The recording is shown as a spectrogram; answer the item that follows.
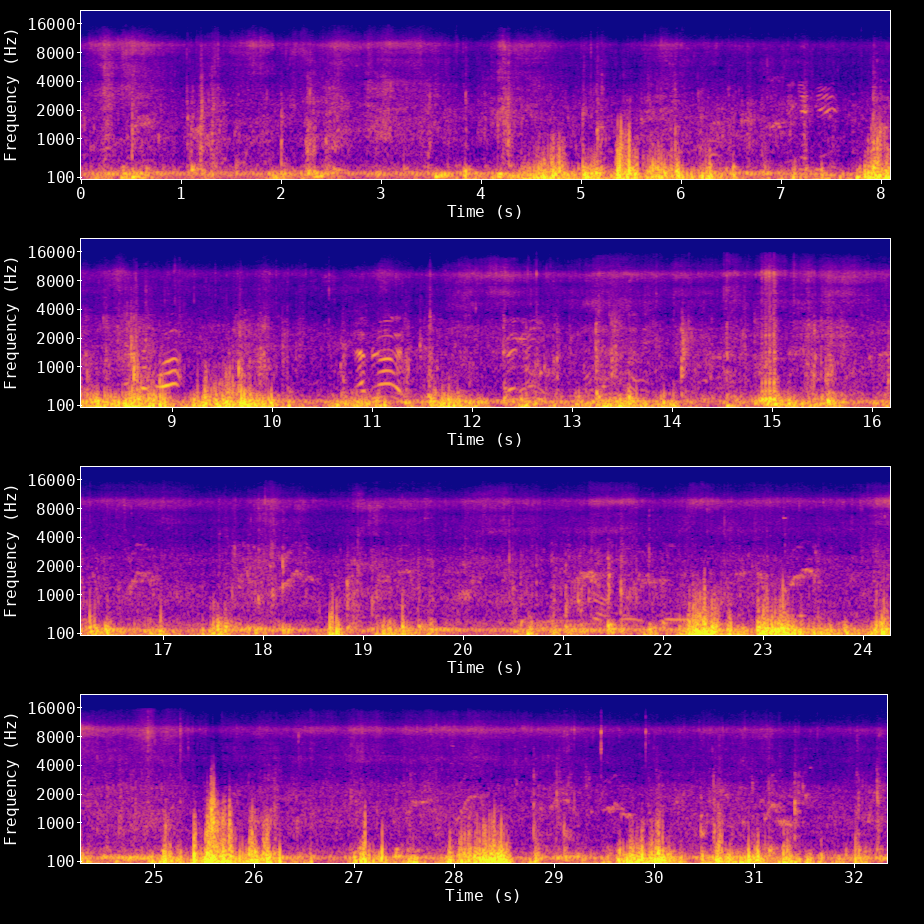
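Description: Wind gusting over the microphone on a small boat out on choppy sea water, a gusty low rumble that swells and drops, with water splashing around the hull and faint voices now and then.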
